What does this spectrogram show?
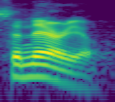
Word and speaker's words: scenario: That silent C just annoys me. So I just say scenario to remind myself how to say it. It's scenario.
